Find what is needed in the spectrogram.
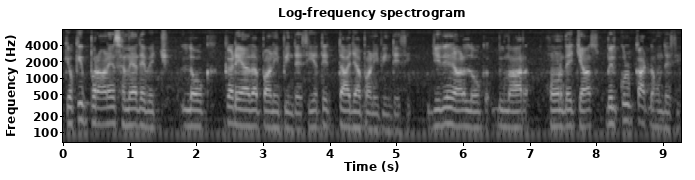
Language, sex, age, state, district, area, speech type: Punjabi, male, 18-30, Punjab, Mohali, rural, spontaneous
